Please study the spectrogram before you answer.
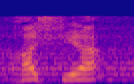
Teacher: عدم تبيين الكسرة او تحويلها الى سكون، مثل خشية وقضية ورضية وتعيها.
